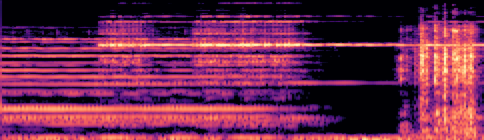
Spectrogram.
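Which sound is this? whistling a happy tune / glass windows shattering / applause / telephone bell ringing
telephone bell ringing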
